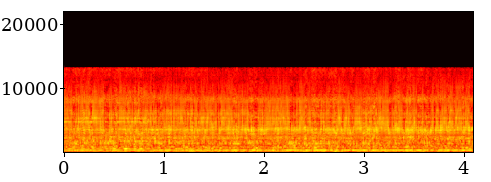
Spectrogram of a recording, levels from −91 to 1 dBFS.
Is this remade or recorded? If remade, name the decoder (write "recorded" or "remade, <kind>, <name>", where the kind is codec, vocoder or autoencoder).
remade, vocoder, BigVGAN v2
